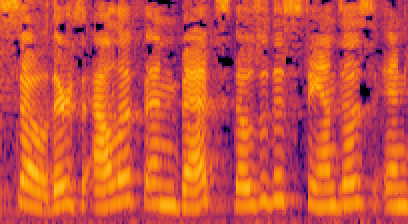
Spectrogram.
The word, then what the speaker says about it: Bet: But the next one might throw you off because it is not pronounced like Mrs. Jones' name. Bet. Yep. So you're going to ignore that H there.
